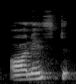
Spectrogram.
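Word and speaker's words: honest: చూసారా ఎగ్జామ్పుల్స్ అన్నమాట hour హానెస్ట్ ఎయిర్ పదాల్లో హెచ్ సైలెంట్ గా ఉంటది హవర్ అనో హానెస్ట్ అనం అన్నమాట అవర్ హానెస్ట్ ఎయిర్ అనే హెచ్ సైలెంట్ గా వాడతాం రెండో అక్షరం అయినా ఓ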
